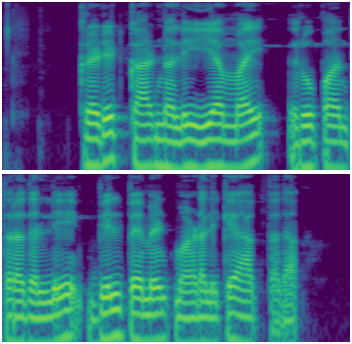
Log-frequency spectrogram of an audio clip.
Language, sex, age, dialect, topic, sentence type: Kannada, male, 18-24, Coastal/Dakshin, banking, question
